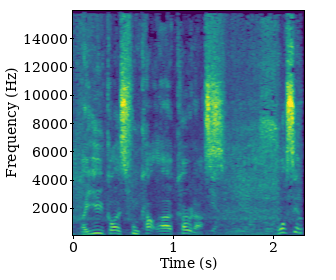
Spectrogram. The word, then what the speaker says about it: Kaunas: thank you so much is this place called konas or conas conas I've been asking a few people because like the pronunciation is different yeah it depends where they come from ah right and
